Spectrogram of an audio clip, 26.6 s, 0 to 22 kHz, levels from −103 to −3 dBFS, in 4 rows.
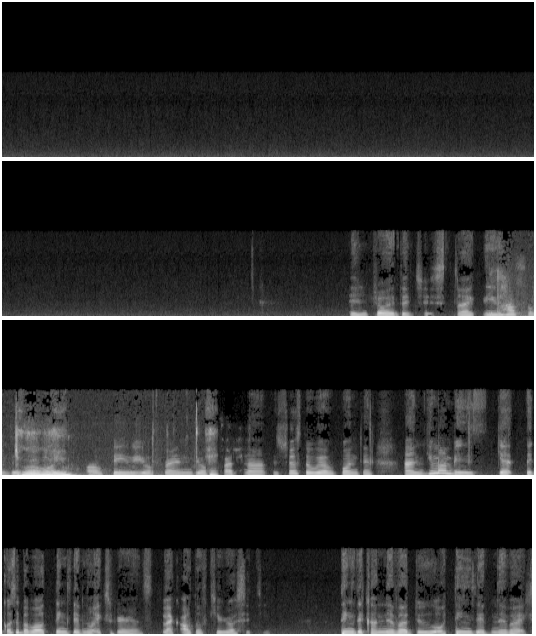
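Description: Around 13.07 to 13.45 s the speech dips slightly, only a few dB, then from 13.84 to 14.49 s it sinks hard, down by around 30 dB. That's speech suppressed in double talk: the far side was likely speaking at the same moment, and the echo canceller, unable to tell this talker from its own loudspeaker echo, pulled everything down. A smaller dip of roughly 10 dB follows at 16.14 to 16.34 s.

Right inside that last dip, from 16.2 to 16.31 s, there's a faint echo leak: a brief, very quiet copy of the voice, about 35 dB below the speech and arriving 290 ms late. The likely cause is a loudspeaker on one side whose echo canceller didn't fully clean what its microphone picked up, so a scrap of the sound came back down the line.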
